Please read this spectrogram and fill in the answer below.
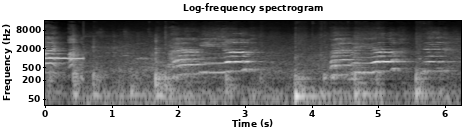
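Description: A man singing short, loose phrases with held notes in an untrained, playful voice. A steady electronic beep tone sounds during the first half-second.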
